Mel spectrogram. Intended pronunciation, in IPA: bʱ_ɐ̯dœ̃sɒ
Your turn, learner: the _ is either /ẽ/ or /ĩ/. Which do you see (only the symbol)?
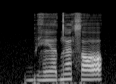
ẽ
